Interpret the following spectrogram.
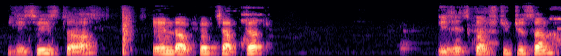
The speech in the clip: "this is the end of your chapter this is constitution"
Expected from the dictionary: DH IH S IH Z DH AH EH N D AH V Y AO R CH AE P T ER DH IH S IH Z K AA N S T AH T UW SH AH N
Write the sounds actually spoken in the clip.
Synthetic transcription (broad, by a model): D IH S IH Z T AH EH N D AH P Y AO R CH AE P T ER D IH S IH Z K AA N S T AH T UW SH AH N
